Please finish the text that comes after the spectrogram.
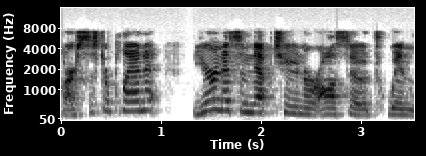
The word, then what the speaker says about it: Uranus: not pronounced that way anymore the official astronomical pronunciation is Uranus we're also going to talk about some Kuiper belt objects as well as the dwarf planets okay so let's talk about Uranus and Neptune together they are very much alike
